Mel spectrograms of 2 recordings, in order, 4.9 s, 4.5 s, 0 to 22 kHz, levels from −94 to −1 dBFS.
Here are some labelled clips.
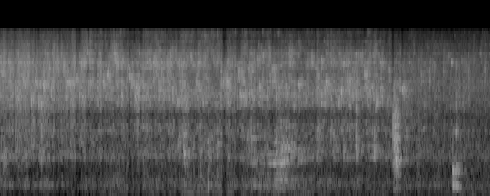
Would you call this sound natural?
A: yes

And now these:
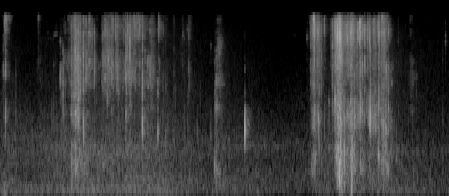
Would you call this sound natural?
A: yes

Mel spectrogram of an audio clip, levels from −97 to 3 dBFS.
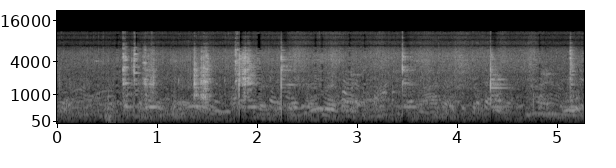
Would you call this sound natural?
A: yes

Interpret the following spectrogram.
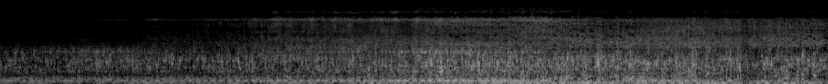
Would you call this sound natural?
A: no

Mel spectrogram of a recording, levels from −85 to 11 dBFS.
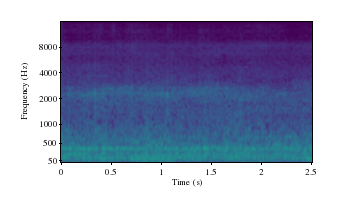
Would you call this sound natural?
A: no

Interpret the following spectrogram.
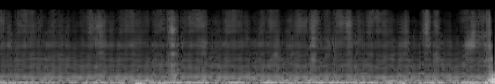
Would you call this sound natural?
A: no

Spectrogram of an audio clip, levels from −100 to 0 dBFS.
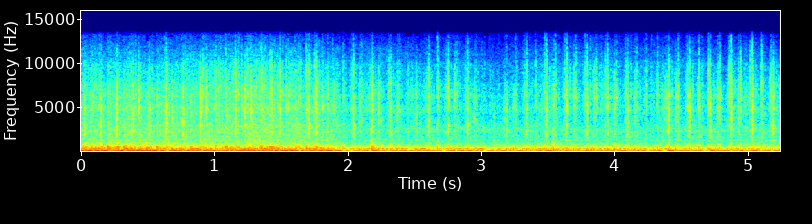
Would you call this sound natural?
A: yes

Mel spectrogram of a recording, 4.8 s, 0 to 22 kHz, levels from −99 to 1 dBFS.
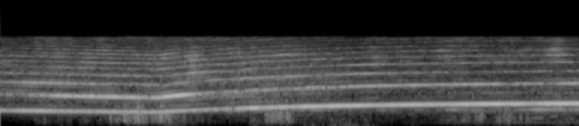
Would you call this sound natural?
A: yes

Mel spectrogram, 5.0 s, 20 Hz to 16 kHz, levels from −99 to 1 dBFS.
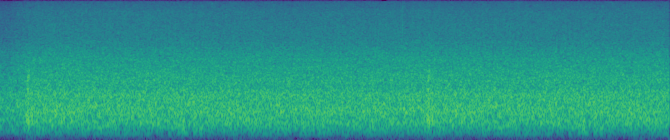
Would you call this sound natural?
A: yes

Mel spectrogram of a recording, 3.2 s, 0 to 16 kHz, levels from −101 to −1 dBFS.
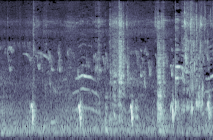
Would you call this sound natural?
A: yes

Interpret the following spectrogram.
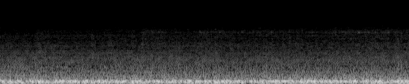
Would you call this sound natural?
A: no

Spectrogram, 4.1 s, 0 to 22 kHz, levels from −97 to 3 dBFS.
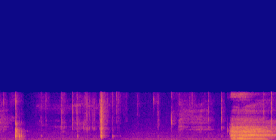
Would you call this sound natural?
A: yes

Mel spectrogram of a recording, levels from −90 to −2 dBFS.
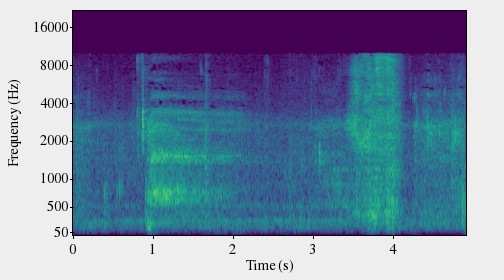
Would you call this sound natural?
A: yes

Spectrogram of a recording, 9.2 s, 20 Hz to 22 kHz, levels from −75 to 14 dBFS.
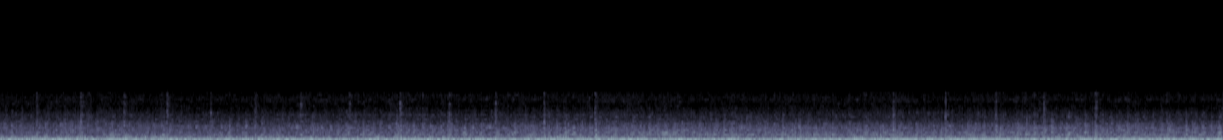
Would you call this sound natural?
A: no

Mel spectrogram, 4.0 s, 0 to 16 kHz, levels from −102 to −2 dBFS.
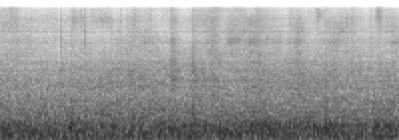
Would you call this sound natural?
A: no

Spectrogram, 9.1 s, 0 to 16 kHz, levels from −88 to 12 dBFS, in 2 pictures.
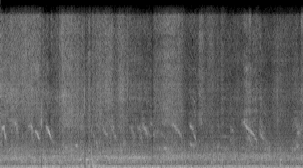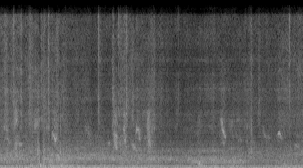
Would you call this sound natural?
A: no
